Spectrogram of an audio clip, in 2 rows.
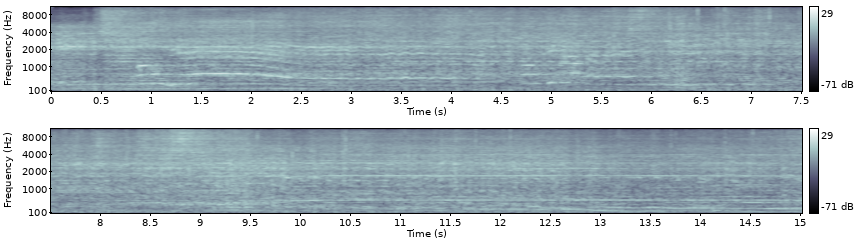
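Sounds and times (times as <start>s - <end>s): electric guitars bending notes: 0.0s - 15.0s
rock band playing: 0.0s - 15.0s.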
